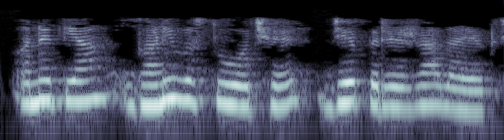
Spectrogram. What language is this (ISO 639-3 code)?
guj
